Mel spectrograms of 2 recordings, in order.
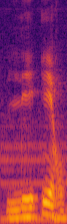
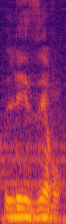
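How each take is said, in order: First: The words are said separately without a z link. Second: The words are joined with a z link. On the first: The speaker calls it right. "La prononciation correcte est les héros" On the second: The speaker calls it wrong. "et non pas les zéros. C'est faux"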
